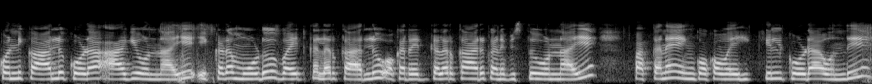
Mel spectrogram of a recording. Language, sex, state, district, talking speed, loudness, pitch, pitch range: Telugu, female, Andhra Pradesh, Srikakulam, 160 wpm, -11 LUFS, 255 Hz, 245-270 Hz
